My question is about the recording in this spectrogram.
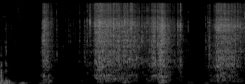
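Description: A plastic bag crinkles as it is handled, giving a few bursts of dry rustling and crackling separated by brief quiet gaps, moderately faint and with no voices.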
